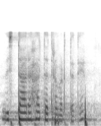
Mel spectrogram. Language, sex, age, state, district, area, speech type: Sanskrit, female, 18-30, Karnataka, Chitradurga, rural, spontaneous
